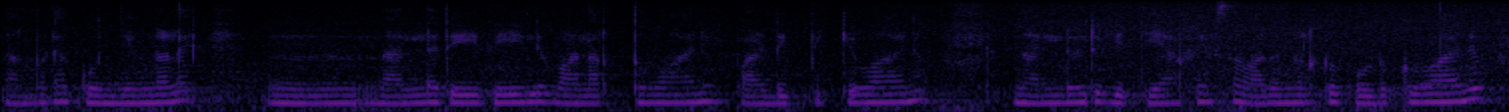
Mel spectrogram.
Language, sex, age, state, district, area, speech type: Malayalam, female, 45-60, Kerala, Alappuzha, rural, spontaneous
